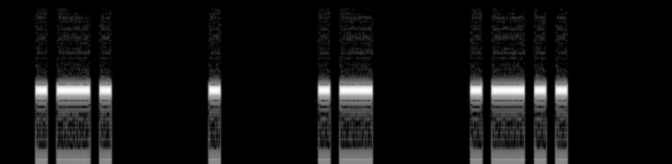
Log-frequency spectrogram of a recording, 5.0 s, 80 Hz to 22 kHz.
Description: Morse code, heard as a keyed tone, about 15 wpm, spaced as for 8 wpm, 1000 Hz. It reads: REAL
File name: qotdfiles / 8wpm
